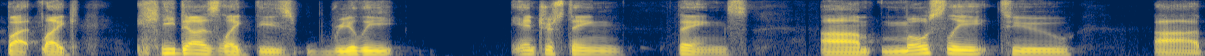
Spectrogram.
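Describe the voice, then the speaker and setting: A man's voice: lowish voice, extremely slow, pauses often, no room sound, clean studio sound. A man hosting a casual whiskey tasting, chatty and rambling with jokes. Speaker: host.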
